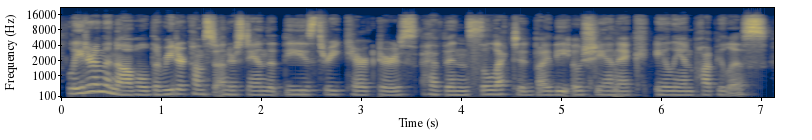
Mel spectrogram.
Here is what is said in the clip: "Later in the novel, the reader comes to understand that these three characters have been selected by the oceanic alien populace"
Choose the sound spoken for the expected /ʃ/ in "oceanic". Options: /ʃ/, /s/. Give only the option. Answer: /ʃ/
